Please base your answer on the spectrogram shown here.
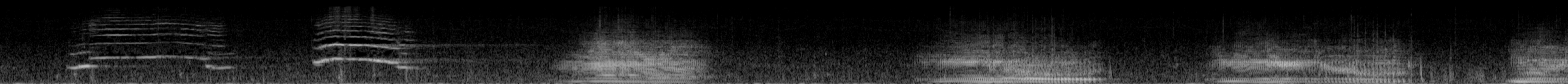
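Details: Underwater song of real humpback whales from Capitol Records ST-620: two high harmonic-rich cries with falling ends, followed by deep groaning moans recurring every three seconds or so.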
